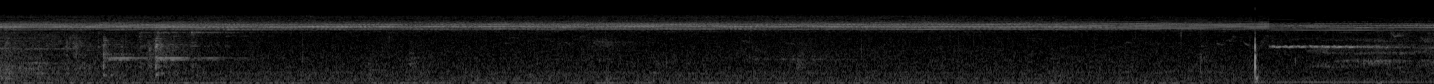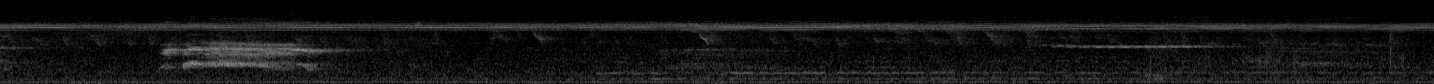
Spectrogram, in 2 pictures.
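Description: Steady high-pitched insect drone, with a rooster crowing once about halfway through and a few short bird calls.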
